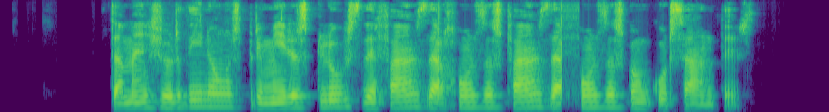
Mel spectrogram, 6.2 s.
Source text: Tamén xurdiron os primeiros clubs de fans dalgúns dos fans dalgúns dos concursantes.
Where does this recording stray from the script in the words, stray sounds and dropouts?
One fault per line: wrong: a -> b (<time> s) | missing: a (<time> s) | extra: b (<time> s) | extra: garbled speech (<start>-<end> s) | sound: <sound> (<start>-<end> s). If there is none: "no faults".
sound: dropout (4.2-4.3 s)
